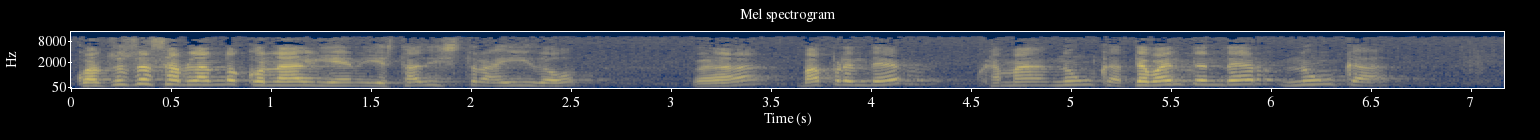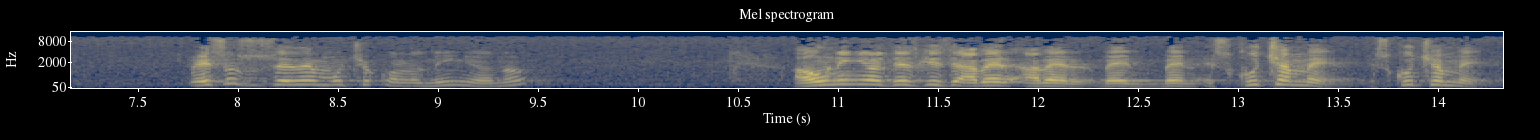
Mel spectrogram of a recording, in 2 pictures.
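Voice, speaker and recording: A man's voice: high voice, moderate pace, rough recording. A man preaching a sermon, teaching through everyday examples and rhetorical questions, and acting out little scenes as he goes. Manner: lively, acts out little scenes with shifting voice.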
